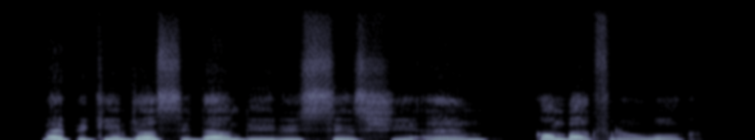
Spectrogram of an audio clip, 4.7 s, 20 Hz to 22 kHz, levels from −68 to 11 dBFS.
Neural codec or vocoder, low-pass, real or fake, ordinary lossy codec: autoencoder, 48 kHz, 32 numbers a frame, DAC-VAE, trained on Japanese speech; none; fake; none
